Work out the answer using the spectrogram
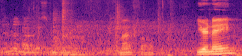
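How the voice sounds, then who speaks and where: A man presiding as judge at a bond hearing, speaking firmly and repeating his questions until he gets a clear answer. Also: mid-range voice, takes it slowly, very noisy.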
